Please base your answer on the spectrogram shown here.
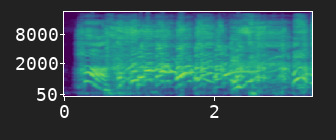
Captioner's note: laughing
